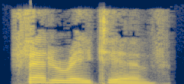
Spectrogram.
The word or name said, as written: federatively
